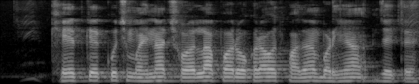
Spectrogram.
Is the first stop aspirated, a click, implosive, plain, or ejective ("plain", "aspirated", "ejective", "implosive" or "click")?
aspirated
